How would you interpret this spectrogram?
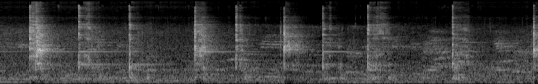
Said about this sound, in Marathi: छान परतून घेते।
